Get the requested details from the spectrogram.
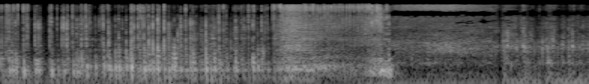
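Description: Long nails and fingertips scratch and tap the beaded side of a solid, textured molded polyethylene foam roller held upright. Quick, dry scratchy taps come first, then a steady, brighter rasping scrape that cuts off abruptly near four seconds. Softer, quieter scratching follows to the end.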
